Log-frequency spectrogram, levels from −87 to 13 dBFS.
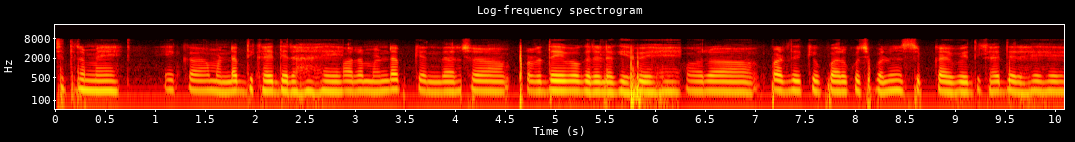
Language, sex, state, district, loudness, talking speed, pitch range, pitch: Hindi, female, Uttar Pradesh, Jyotiba Phule Nagar, -25 LUFS, 185 wpm, 185-200 Hz, 190 Hz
